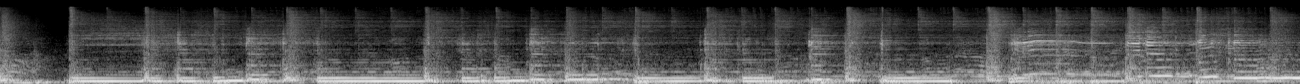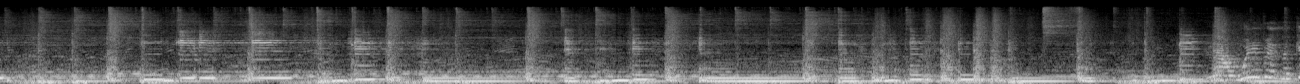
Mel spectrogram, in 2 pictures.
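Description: Live blues band playing the instrumental intro of a love song: an electric guitar (a Stratocaster-style guitar) plays bending lead lines over held keyboard chords, bass and a steady drum beat.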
